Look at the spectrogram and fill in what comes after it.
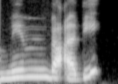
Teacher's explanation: नून की आवाज मीम में तब्दील हो जाती है, इसको कहते हैं इकलाब का कायदा। तो मिम बादी, नून की आवाज गायब हो गई, मीम की आवाज आ गई।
